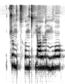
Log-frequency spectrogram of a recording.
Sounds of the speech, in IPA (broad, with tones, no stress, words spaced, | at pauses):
ʈ͡ʂɤ˥˩ŋ t͡sʰɤ˥ŋt̪ʰjɑ˥ʊ̯ɻə˥˩n n̪wɔ˥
